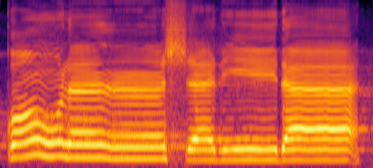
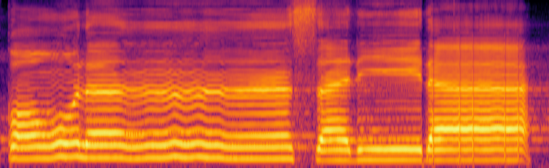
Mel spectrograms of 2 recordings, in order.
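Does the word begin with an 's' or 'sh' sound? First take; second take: sh; s. First: The word starts with a sh sound. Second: The word starts with a plain s sound. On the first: Speak words that are harsh. The speaker calls it wrong. "Ada orang salah baca" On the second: Speak words that are true. The speaker calls it right. "Pakai es"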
